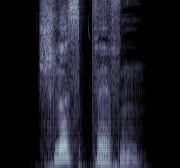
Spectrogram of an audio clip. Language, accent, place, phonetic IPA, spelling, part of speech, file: German, Germany, Berlin, [ˈʃlʊsˌp͡fɪfn̩], Schlusspfiffen, noun, De-Schlusspfiffen.ogg
- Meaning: dative plural of Schlusspfiff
